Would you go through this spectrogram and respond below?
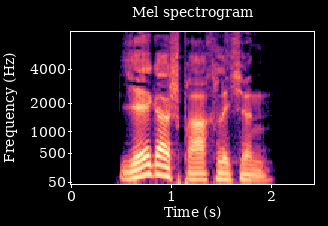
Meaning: inflection of jägersprachlich: 1. strong genitive masculine/neuter singular 2. weak/mixed genitive/dative all-gender singular 3. strong/weak/mixed accusative masculine singular 4. strong dative plural
- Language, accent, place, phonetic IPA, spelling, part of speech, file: German, Germany, Berlin, [ˈjɛːɡɐˌʃpʁaːxlɪçn̩], jägersprachlichen, adjective, De-jägersprachlichen.ogg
